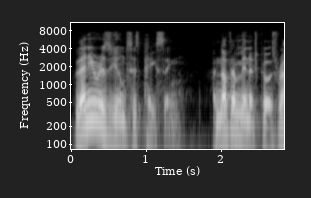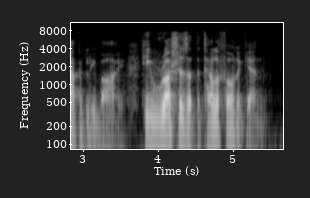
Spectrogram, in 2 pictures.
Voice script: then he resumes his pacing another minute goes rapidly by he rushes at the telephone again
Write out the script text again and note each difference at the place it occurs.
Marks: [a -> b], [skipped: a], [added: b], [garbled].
then he resumes his pacing another minute goes rapidly by he rushes at the telephone again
